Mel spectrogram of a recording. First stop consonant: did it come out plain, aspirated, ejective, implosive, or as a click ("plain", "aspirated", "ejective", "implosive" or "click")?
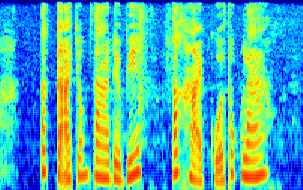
plain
